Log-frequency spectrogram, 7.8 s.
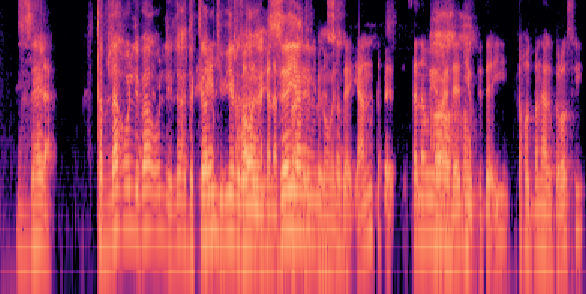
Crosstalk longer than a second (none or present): present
